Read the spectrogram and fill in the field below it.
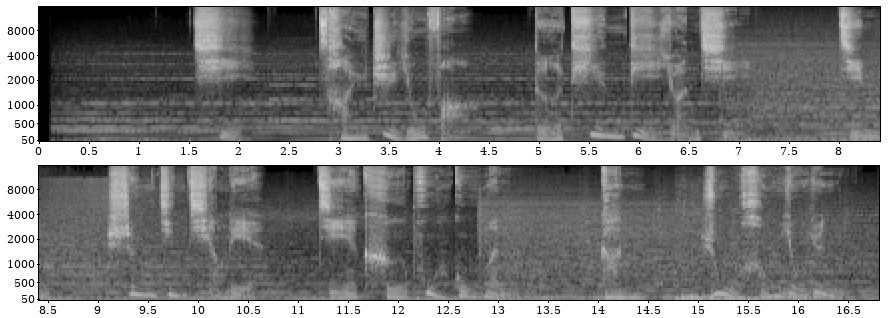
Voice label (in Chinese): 男 广告; 今大福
